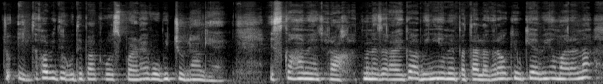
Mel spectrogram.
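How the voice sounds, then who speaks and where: A woman with a high pitch speaks at a moderate pace with ordinary pitch variation. Background noise is noticeable. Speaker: religious content creator. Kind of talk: religious Q&A talk.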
